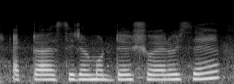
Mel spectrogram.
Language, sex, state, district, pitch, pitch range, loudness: Bengali, female, Tripura, West Tripura, 230 Hz, 225-235 Hz, -12 LUFS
